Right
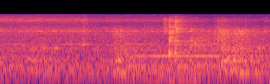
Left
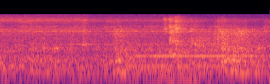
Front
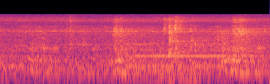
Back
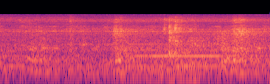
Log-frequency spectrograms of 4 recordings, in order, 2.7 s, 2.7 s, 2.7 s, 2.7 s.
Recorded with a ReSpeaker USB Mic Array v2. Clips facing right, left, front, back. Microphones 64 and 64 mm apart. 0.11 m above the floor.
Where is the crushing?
75° right, 2.5 m.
